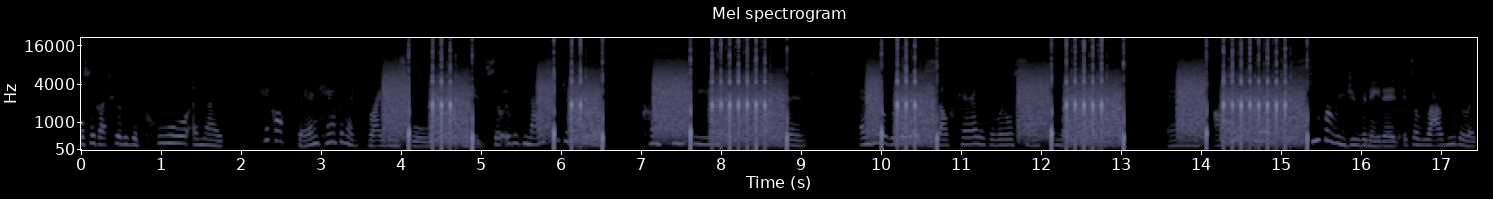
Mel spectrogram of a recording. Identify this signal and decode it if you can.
Pulse dialling, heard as a rotary dial, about 9 pulses a second, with speech in English. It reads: 3 2 7 3 5 8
